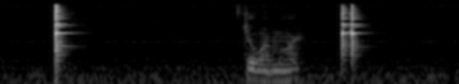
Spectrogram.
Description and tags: bottle clink
two bottles hit against each other twice. great for a "cheers" sound effect!
cheers, foley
